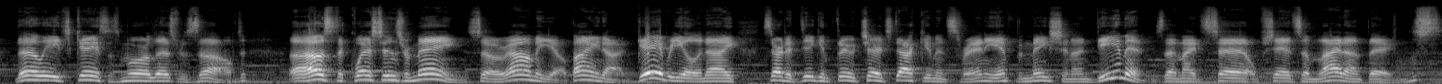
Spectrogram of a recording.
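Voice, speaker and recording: Over background music, a man puts on a gruff character voice, fairly high in pitch with very wide pitch swings, at a moderate pace. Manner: gruff, narrating.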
